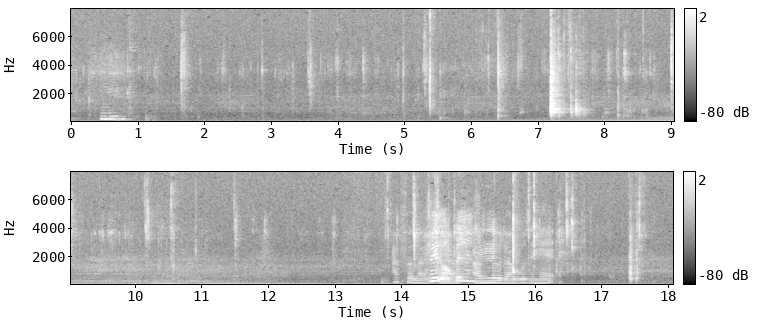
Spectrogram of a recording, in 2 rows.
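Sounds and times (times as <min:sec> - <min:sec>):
chewing and biting chicken wing: 0:01.2 - 0:07.2, 0:07.9 - 0:14.3.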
